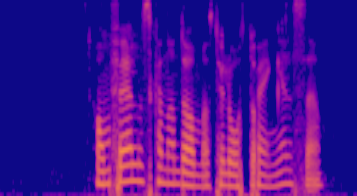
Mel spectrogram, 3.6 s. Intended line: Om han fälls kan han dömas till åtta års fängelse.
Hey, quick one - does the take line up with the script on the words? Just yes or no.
no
